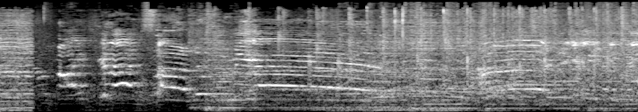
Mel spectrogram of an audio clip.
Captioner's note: crowd cheers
